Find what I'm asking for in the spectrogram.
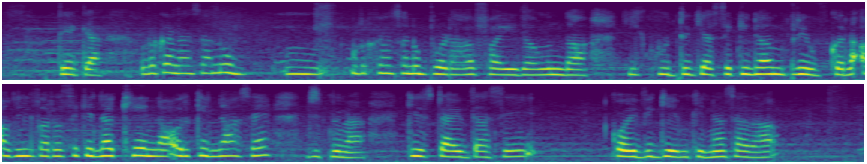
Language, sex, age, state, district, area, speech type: Dogri, female, 18-30, Jammu and Kashmir, Kathua, rural, spontaneous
